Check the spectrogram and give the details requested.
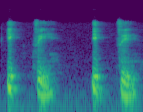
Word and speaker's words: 읽지: And this one, 지읒, when 지읒 follows the final consonant 리을 기역, it is pronounced 그. It is pronounced 쯔, 읽지, 읽지 않은 책이 많다.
